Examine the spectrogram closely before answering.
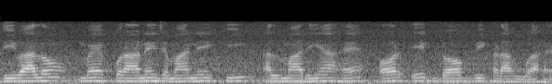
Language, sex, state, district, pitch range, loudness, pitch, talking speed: Hindi, male, Uttar Pradesh, Lalitpur, 140-155 Hz, -16 LUFS, 150 Hz, 150 wpm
